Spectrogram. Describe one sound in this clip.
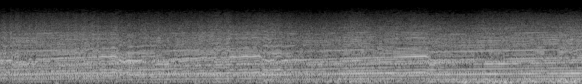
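A racing car engine screams at high revs, rising in pitch and dropping briefly with each gear change.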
